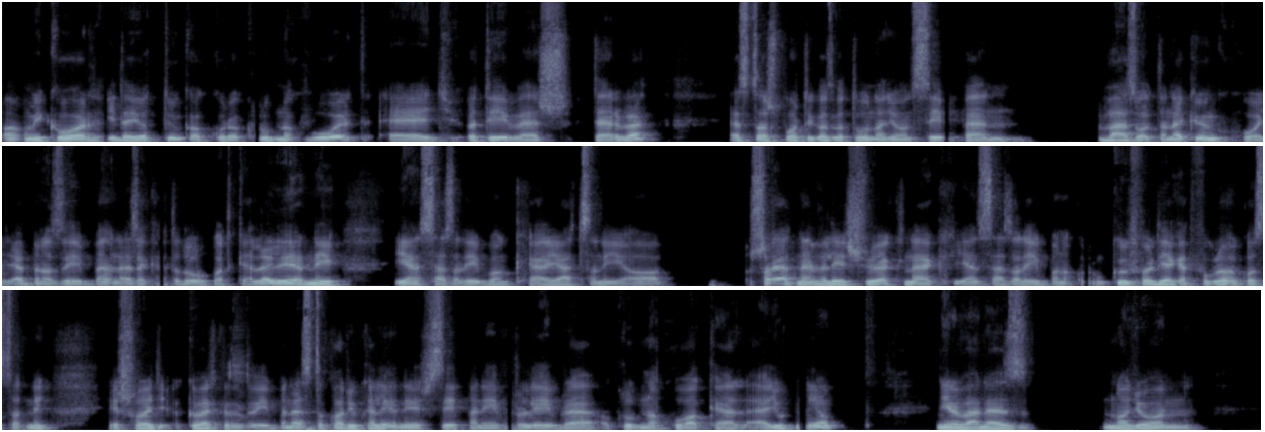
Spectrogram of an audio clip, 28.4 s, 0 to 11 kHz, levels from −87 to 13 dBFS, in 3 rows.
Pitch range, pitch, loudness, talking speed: 80-95 Hz, 85 Hz, -24 LUFS, 125 wpm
